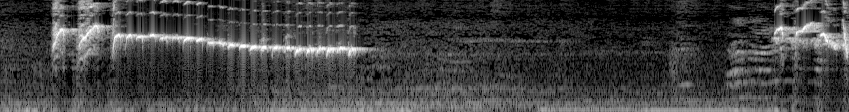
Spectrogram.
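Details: Greater green leafbird in excited song with prinia mimicry and rolling phrases: sharp high notes lead into a long, fast, descending buzzy trill, then a pause before more high, chattering notes.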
